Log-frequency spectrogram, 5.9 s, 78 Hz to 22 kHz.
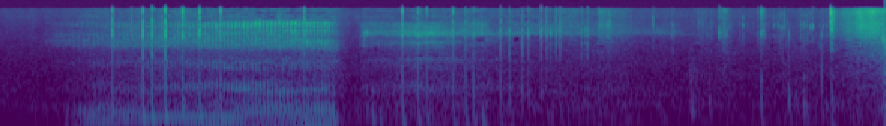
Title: snoring 2015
